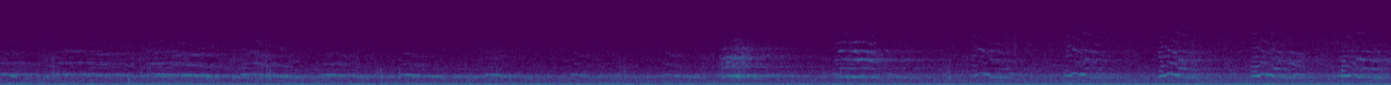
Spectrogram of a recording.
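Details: A crowd of seagulls calls continuously, with short yelps and wails overlapping throughout, above a heavy low-pitched rumble of wind or water.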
